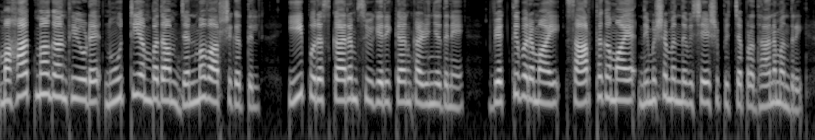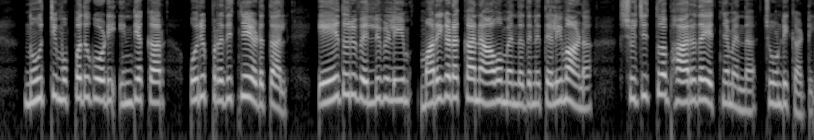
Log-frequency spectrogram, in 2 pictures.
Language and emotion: Malayalam, neutral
